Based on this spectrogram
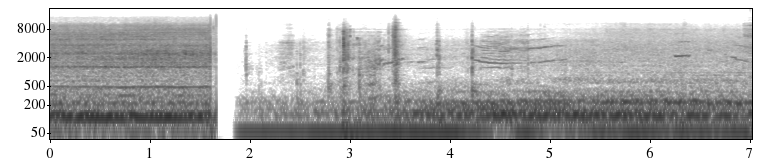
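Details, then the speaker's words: Project 4TO8 car on a cold, icy Tennessee day in the shop, defrost just switched off, new oxygen sensors fitted: deep, even engine note settling after a brief cut-out, revving smoothly with no stumble or knock; sounds great, healthy. "But, hey guys, she sounds great."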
